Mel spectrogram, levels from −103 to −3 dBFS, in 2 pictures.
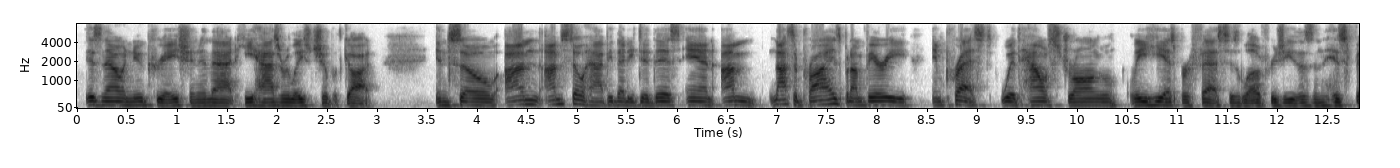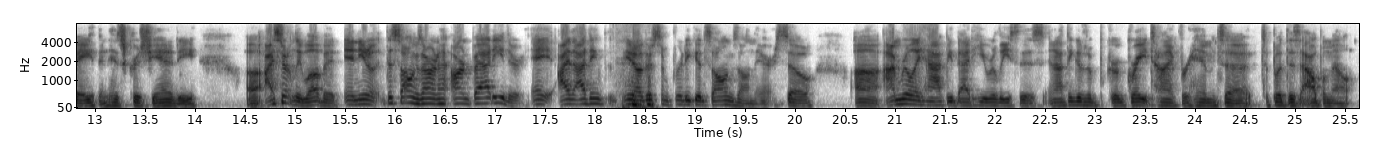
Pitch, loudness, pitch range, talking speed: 120 Hz, -18 LUFS, 110-135 Hz, 230 wpm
